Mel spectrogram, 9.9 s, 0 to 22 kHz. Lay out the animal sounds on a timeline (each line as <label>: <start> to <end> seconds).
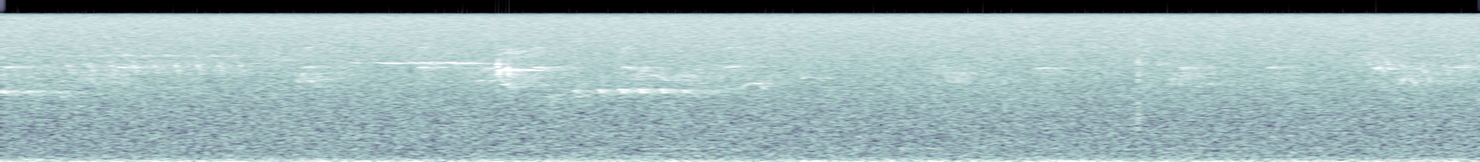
American Robin (Turdus migratorius): 0.0 to 0.6 seconds
Red-eyed Vireo (Vireo olivaceus): 0.0 to 9.5 seconds
Dark-eyed Junco (Junco hyemalis): 0.3 to 1.8 seconds
Black-throated Green Warbler (Setophaga virens): 2.3 to 3.6 seconds
American Robin (Turdus migratorius): 3.2 to 3.5 seconds
American Robin (Turdus migratorius): 3.9 to 4.8 seconds
Dark-eyed Junco (Junco hyemalis): 9.1 to 9.9 seconds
